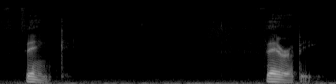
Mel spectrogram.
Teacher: All that's happening is air is being pushed past the tip of the tongue and the upper teeth. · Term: unvoiced consonant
